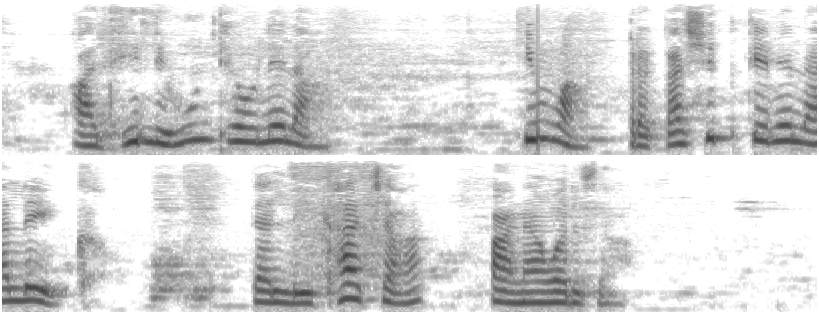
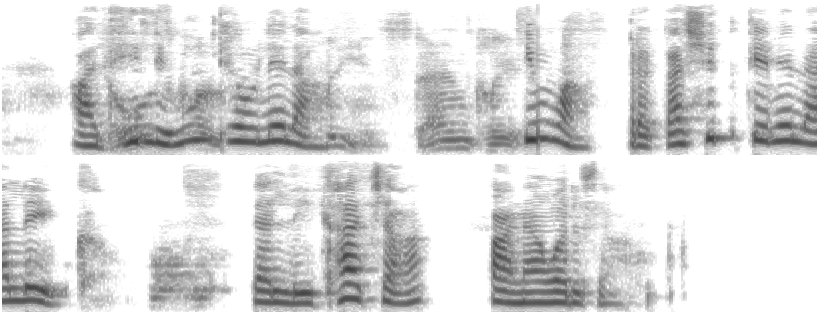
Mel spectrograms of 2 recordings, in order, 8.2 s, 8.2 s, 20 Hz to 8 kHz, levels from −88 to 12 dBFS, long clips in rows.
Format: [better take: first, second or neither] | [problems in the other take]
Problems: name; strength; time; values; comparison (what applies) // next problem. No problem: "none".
first | noise reduction (neural mask model Resemble Enhance denoiser)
